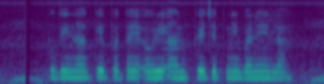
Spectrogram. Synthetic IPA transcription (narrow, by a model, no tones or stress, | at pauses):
pʊd̪inakepɐt̪aiʔɔːɾiʔaːmket͡ʃɪʈnibənelaː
